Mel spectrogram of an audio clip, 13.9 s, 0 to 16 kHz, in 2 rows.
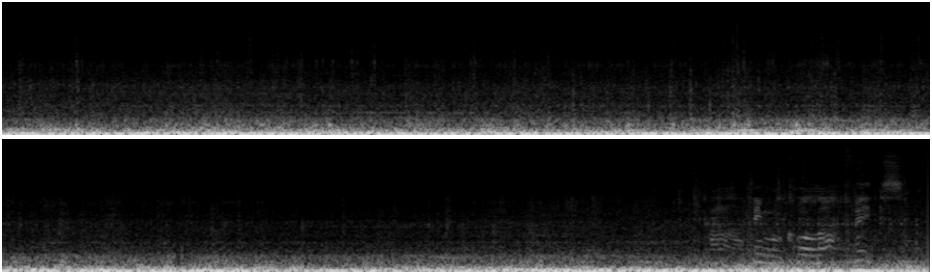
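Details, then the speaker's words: Ford Transit Mk7 front-wheel-drive van on a test drive after replacing the driver's-side front wheel bearing, which had been rumbling for weeks. Steady, even road rumble with no hum or growl rising with speed: normal quiet driving, bearing noise gone. "Silky smooth."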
